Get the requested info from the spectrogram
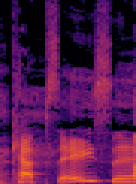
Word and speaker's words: capsaicin: Yeah, capsaicin.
